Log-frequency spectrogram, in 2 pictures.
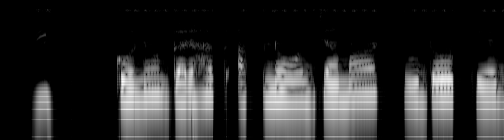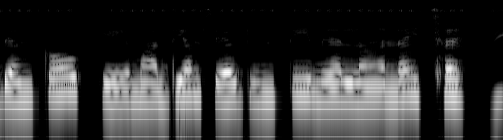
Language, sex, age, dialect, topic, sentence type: Maithili, female, 18-24, Angika, banking, statement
